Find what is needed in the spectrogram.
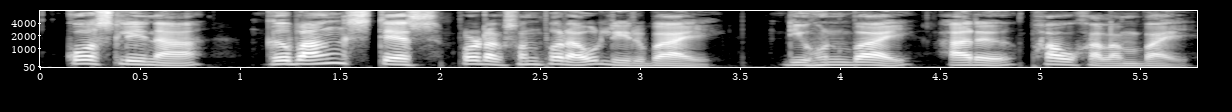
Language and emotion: Bodo, neutral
